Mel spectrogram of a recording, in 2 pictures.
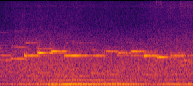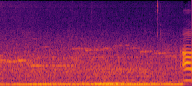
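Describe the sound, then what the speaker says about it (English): An ice cream truck's jingle plays steadily outside, a looping tinkly melody over a low rumbling engine drone, fairly loud and continuous throughout. "that ice cream truck just doesn't want to go away"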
